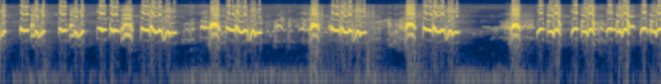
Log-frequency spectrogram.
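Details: Loud gacor song of a sooty-headed bulbul meant to intimidate rivals: steady strings of bright, slurred whistled notes, grouped in quick runs with short gaps.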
